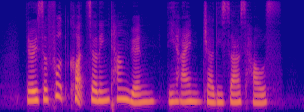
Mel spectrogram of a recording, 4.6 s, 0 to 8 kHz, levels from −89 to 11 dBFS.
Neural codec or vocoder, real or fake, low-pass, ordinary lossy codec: codec, 16 kHz, 0.5 kbps, FunCodec, trained on Chinese and English, 25 frames a second; fake; none; none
